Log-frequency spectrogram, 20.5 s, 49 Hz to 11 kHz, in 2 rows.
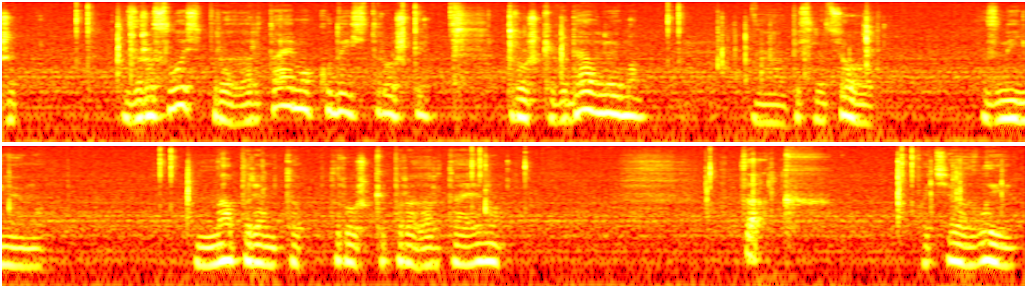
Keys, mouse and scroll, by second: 15.0-17.5 middle drag, 17.5 e.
